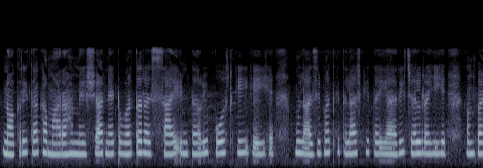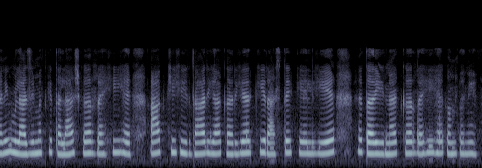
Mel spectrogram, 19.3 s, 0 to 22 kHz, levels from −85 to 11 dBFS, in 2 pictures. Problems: none marked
